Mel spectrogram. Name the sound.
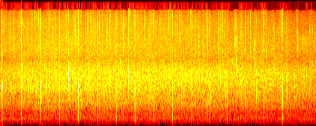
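applause, clapping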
